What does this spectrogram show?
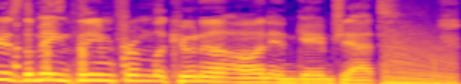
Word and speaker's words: Lacuna: the game and i'm i'm i'm butchering the pronunciation of that it's lacuna um i don't know anything about the game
